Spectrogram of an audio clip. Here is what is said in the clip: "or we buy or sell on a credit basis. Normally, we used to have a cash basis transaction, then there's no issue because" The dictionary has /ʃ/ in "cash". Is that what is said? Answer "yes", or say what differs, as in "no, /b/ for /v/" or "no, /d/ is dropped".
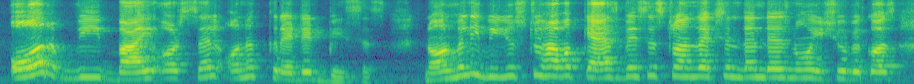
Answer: no, /s/ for /ʃ/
